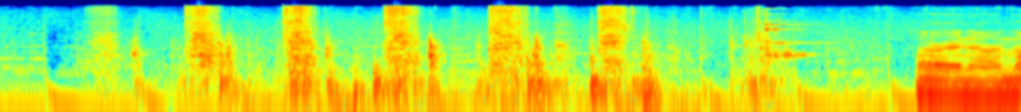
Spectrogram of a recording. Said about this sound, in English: now it's just going to be a matter of putting the two brackets in place and then bolting down the bar.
